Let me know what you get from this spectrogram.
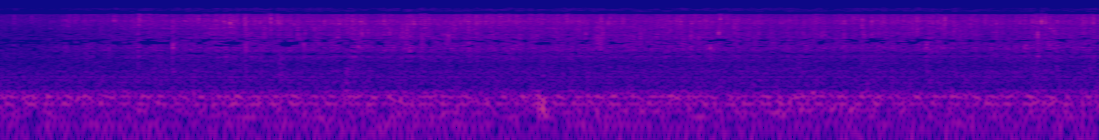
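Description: Onions and potatoes frying in hot mustard oil in an open pressure cooker: a steady sizzling hiss that grows louder less than a second in, as wet ginger-garlic paste goes into the oil.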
